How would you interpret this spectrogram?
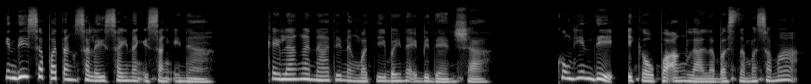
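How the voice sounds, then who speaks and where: A woman's voice: sits low, big pitch swings, normal speed, warm tone, no echo, studio quality. A woman voicing a stern, unemotional female lawyer in her forties in a dramatic story, blunt and probing.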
